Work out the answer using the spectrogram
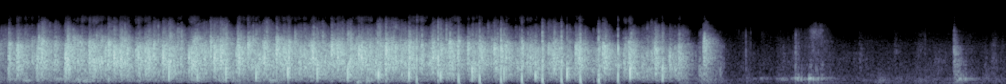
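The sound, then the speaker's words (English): An audience in a legislative chamber applauds to welcome a deputy clerk. The dense clapping lasts about seven seconds, breaks into a few scattered claps and then fades to near silence, with a couple of faint later sounds. “Let's just give him a hand and welcome to the last.”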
